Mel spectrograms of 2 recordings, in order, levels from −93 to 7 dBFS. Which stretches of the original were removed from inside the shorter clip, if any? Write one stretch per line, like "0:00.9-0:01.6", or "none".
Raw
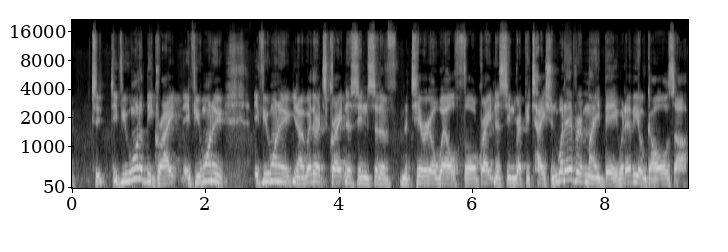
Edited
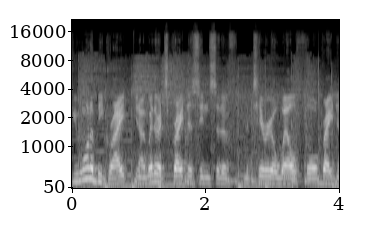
0:01.7-0:03.3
